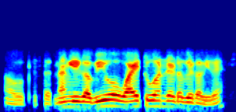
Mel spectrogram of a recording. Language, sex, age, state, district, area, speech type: Kannada, male, 18-30, Karnataka, Uttara Kannada, rural, conversation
